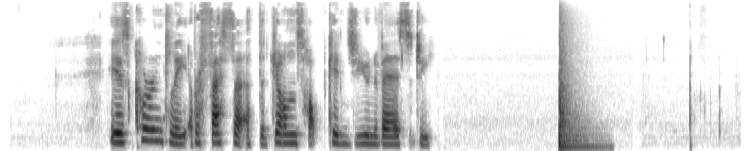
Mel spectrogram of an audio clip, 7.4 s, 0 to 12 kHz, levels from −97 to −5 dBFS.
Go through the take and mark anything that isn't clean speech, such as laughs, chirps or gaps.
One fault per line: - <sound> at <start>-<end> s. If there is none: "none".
- thud at 5.6-6.1 s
